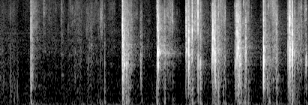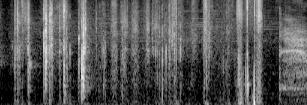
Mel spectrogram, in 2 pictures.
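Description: Tarot cards being shuffled and handled: a quick, irregular run of card slaps and flicks.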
